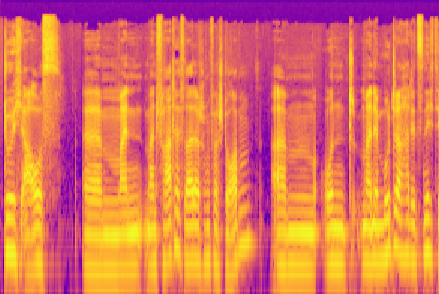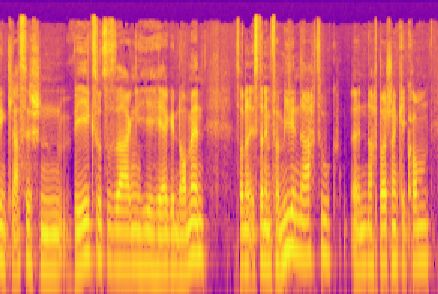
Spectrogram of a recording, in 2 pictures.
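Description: A man in his thirties, a native Arabic speaker from Germany, answering interview questions in a measured, reflective way with an occasional chuckle. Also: medium pitch, fairly even intonation, warm tone, no room sound. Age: 30s. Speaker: interview guest, local politician.

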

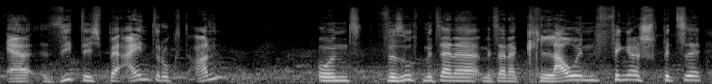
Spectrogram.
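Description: A man with a slightly high voice serves as game master. He improvises narration for a tabletop role-playing game and puts questions to his players. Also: slow pace, background noise.

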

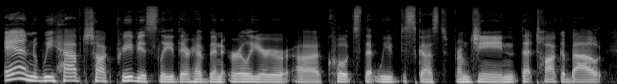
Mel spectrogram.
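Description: A man co-hosts a podcast in a conversational style. His voice sits at an average pitch, recorded dry with no room sound. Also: a little slow, clear, resonant tone, no echo. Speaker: podcast co-host.

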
